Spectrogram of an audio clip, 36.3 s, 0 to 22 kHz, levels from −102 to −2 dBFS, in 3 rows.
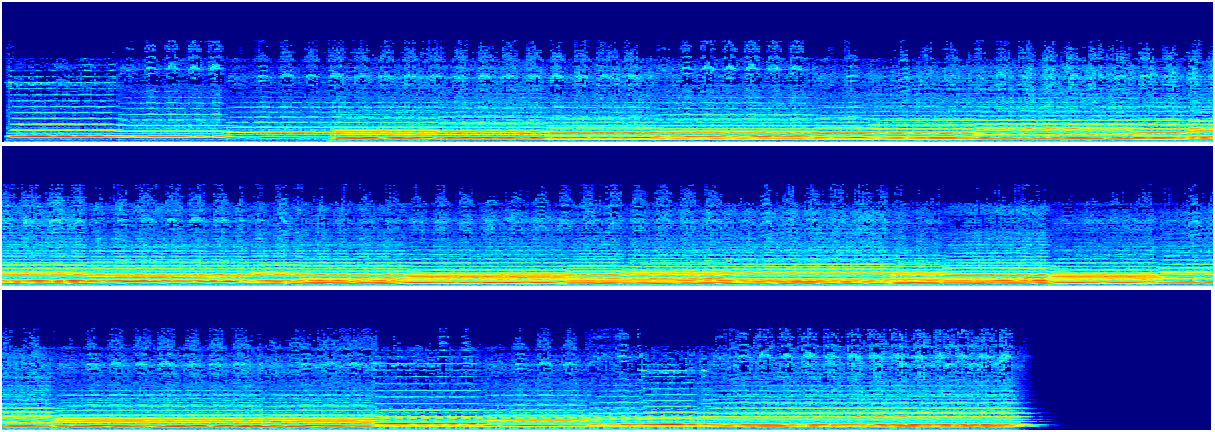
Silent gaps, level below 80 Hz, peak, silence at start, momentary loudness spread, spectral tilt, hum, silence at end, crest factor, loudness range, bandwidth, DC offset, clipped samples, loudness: none; -64 dBFS; -8 dBFS; 0.05 s; 6 LU; -1 dB/octave; none; 1.8 s; 14 dB; 3 LU; 14 kHz; under 0.1%; under 0.1%; -22 LUFS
